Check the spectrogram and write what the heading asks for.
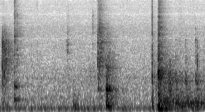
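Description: Drinking from a plastic water bottle: a few faint clicks and gulps, with a soft knock about a second and a half in.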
